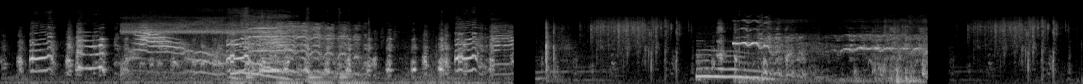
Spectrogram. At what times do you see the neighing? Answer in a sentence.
You can hear the neighing from 2.3 to 3.7 s and from 7.3 to 9.3 s.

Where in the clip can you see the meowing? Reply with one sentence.
You can hear the meowing from 1.2 to 3.0 s and from 7.0 to 8.3 s.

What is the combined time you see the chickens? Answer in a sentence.
You can hear the chickens for 11 seconds altogether.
